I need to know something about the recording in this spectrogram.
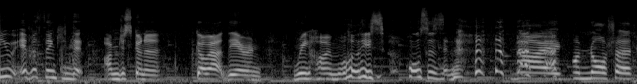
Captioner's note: laughs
